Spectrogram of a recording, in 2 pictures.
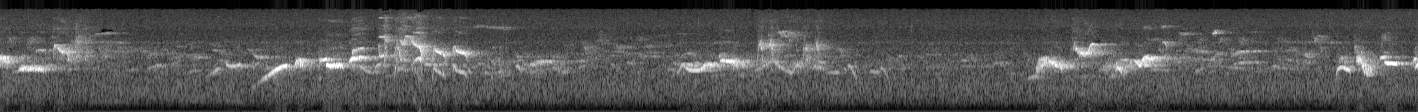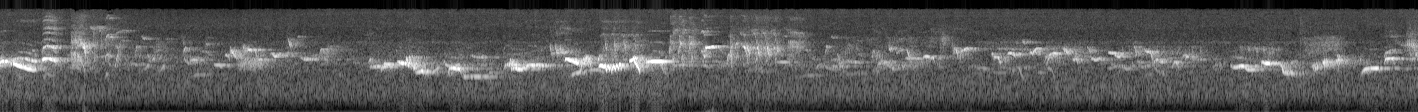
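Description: Small birds chirping and twittering in bursts of quick, high notes, with short pauses between the bursts.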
